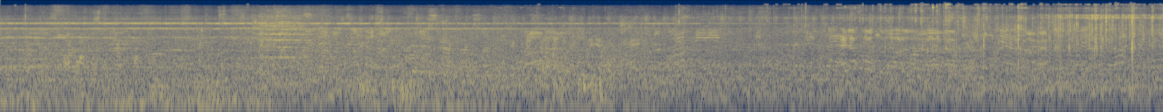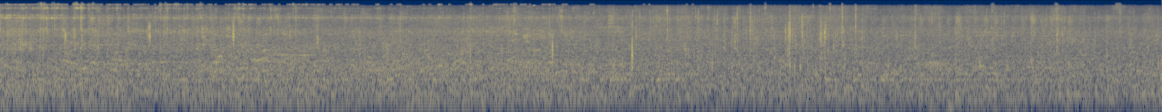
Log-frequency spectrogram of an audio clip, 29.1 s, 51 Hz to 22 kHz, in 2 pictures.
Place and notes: Alexanderplatz, Berlin, Deutschland - Berlin. Alexanderplatz – Berolina-Haus
Standort: Vor dem Berolina-Haus, Blick Richtung Weltzeituhr (Südost).
Kurzbeschreibung: Trams, Passanten, Verkehrsrauschen, in der Ferne S- und Regionalbahnen, Straßenmusiker.
Field Recording für die Publikation von Gerhard Paul, Ralph Schock (Hg.) (2013): Sound des Jahrhunderts. Geräusche, Töne, Stimmen - 1889 bis heute (Buch, DVD). Bonn: Bundeszentrale für politische Bildung. ISBN: 978-3-8389-7096-7
Berlin, Germany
